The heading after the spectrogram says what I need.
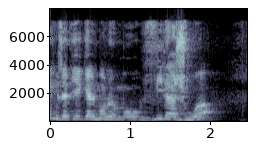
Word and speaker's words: villageois: Vous aviez également le mot villageois. Il ne fallait pas oublier le E, parce que sinon on prononce villagois. G plus O, ça donne GE.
